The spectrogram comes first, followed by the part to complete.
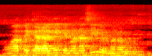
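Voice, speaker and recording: High-voiced man teaching scripture, echoey. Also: steady tone, racing. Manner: retells scripture as a story, checking in with "¿cierto?"; addresses his co-host often. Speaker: Bible study host. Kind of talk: conversational Bible teaching. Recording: echoey, distant mic with faint noise.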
